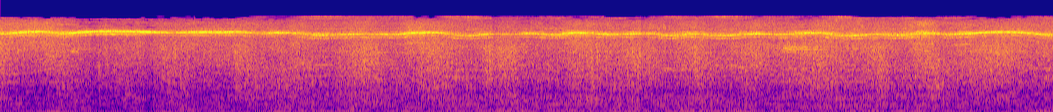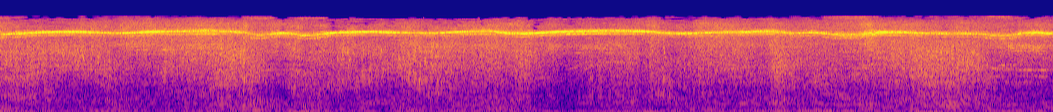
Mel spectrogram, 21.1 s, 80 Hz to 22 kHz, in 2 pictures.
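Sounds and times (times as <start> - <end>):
high motor whine: 0.0 - 21.0
rotor blades humming: 0.0 - 21.0.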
